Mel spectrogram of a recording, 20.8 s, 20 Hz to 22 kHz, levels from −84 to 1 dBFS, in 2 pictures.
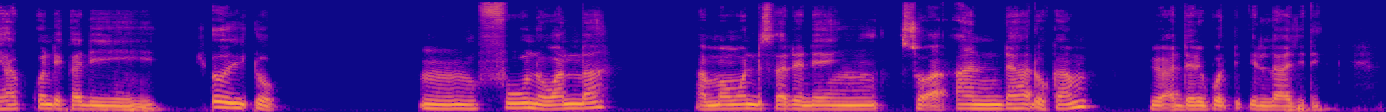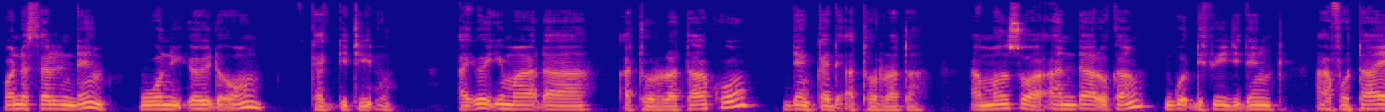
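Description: Speech recording, with nothing technically wrong with it.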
